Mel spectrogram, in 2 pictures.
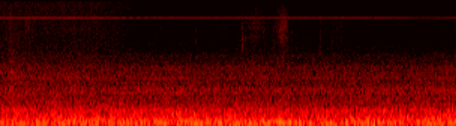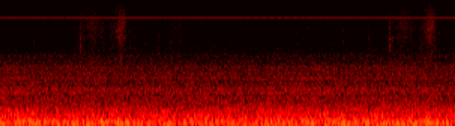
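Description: Small hatchback car's engine running steadily at low revs, a continuous low rumble.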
